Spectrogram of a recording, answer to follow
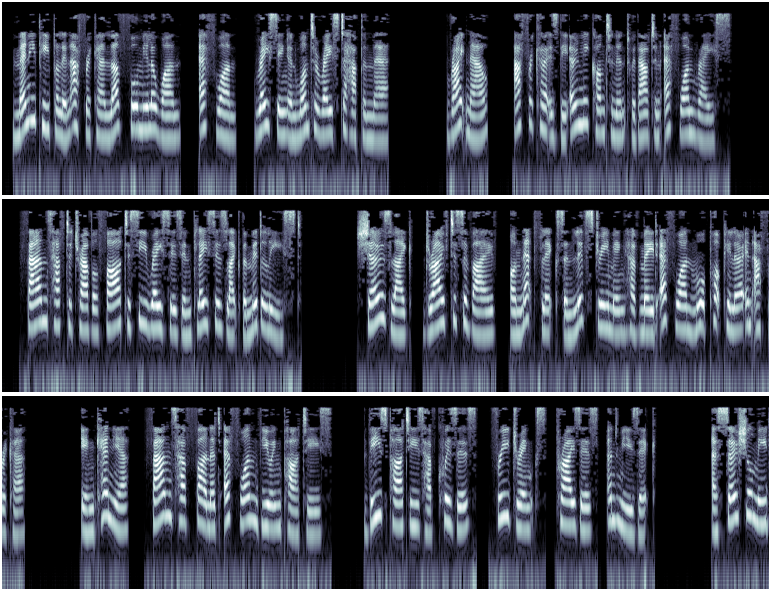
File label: English NORMAL Reading; Formula 1 Racing Africa Wants a Race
